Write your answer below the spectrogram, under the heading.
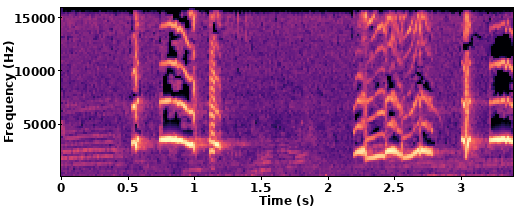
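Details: Oriental magpie-robin giving loud song to prompt other magpie-robins to answer: clear sustained whistles, a soft pause, then a rippling warble and a final bright whistle.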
